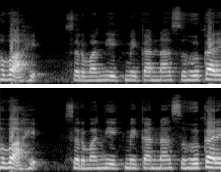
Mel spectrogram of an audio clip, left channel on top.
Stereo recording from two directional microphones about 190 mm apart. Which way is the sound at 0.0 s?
25° right (ahead or behind).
